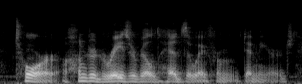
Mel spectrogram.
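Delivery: ordinary delivery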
